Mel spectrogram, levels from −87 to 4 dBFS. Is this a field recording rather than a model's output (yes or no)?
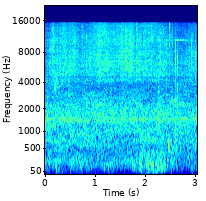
yes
